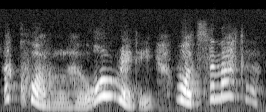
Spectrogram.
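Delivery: loud and rising in surprise; loud surprised outcry; exclaiming. Acted. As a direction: break up the quarrel with a cry. Portia interrupts a quarrel.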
